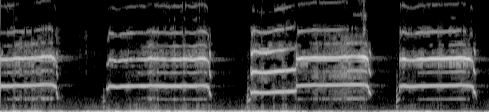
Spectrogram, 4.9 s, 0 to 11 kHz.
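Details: White-tailed eagle nestling begging, hungry, as it jumps to its mother at the nest on 4 July 2018, recorded on a live camera: four or five loud, flat, whistling screams, some with a rising start.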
